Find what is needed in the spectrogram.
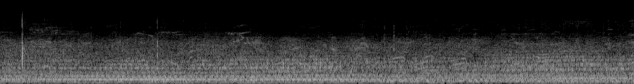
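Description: A steady droning tone with several overtones, holding one pitch throughout, under faint voices and shouts.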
